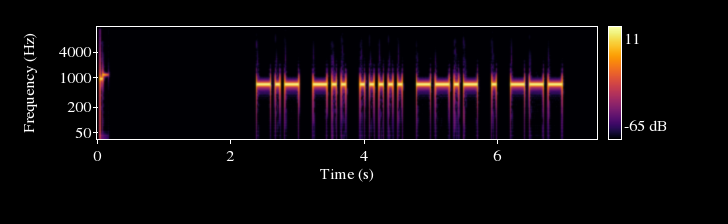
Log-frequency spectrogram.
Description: Morse code, heard as a keyed tone, about 17 wpm, 700 Hz. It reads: KD5QEO
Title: USA Call Signs - 6 Characters - Repeated 3x - 17wpm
